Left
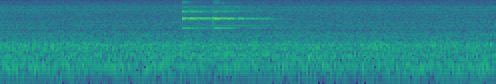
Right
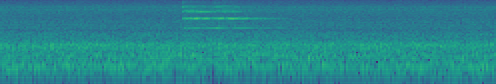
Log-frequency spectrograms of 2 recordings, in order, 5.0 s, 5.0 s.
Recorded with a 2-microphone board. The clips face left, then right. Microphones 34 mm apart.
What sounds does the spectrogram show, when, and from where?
1.8 s a bell: 65° left (ahead or behind), 4.5 m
